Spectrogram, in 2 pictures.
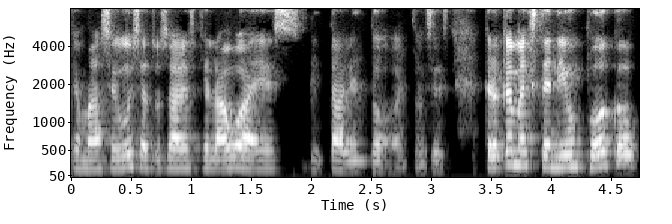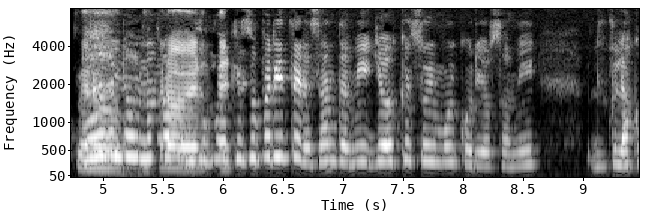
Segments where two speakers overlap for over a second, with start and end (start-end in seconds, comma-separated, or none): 4.8-6.1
